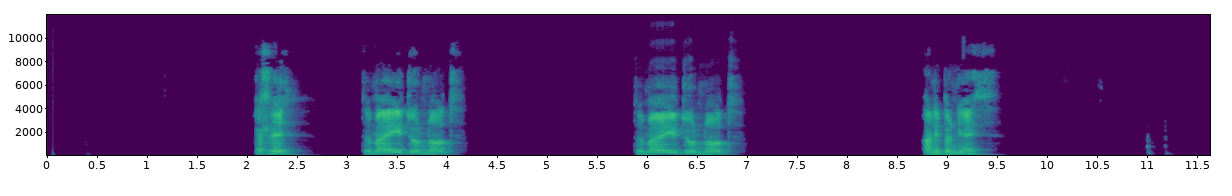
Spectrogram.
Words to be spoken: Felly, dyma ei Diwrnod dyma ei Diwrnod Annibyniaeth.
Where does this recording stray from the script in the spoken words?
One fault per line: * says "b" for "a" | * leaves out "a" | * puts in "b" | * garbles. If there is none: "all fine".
all fine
